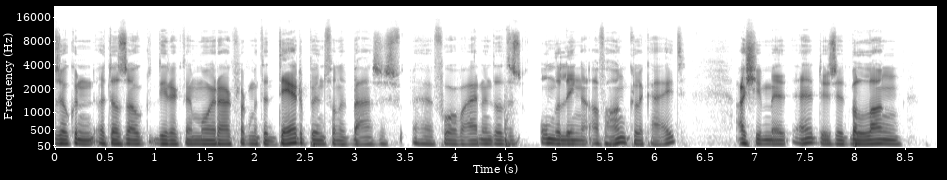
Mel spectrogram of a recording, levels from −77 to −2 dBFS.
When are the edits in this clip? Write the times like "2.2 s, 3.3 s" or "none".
none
